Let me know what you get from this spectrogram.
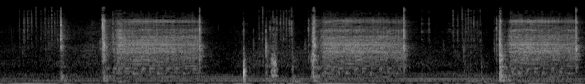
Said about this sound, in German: Das ist eine Telefonwählscheibe. So hat man früher telefoniert.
